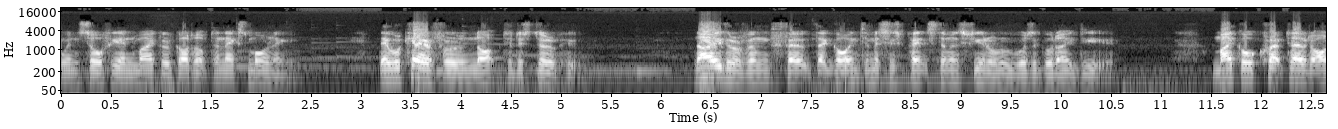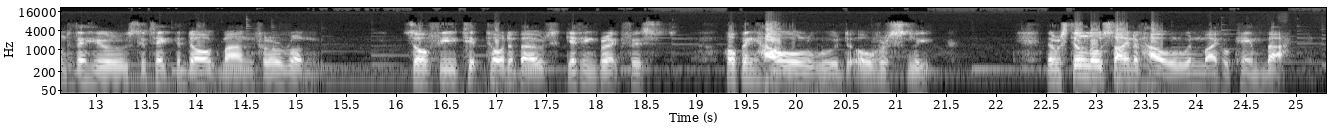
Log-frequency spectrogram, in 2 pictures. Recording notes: Recording was strained his week, I do apologize for the distorted audio!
